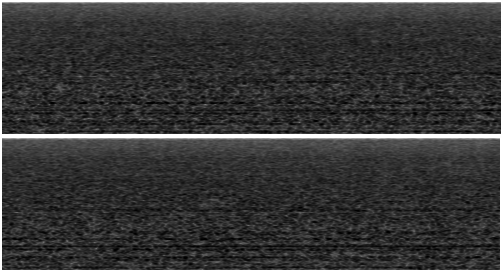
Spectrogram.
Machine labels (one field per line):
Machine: fan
